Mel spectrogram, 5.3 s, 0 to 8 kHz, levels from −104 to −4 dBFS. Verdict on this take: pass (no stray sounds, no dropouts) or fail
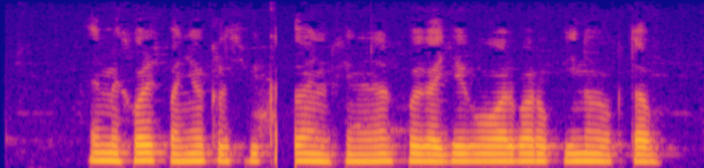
fail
